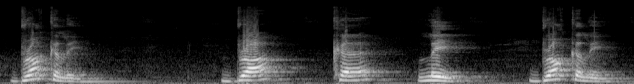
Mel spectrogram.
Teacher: three syllables are there in this word but the first syllable gets the stress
